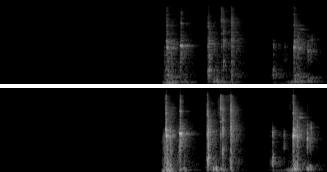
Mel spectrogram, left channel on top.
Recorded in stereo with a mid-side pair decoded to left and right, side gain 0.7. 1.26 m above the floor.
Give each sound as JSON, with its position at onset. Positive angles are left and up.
{"t": 1.6, "sound": "a pop", "azimuth_deg": -70, "distance_m": 0.9}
